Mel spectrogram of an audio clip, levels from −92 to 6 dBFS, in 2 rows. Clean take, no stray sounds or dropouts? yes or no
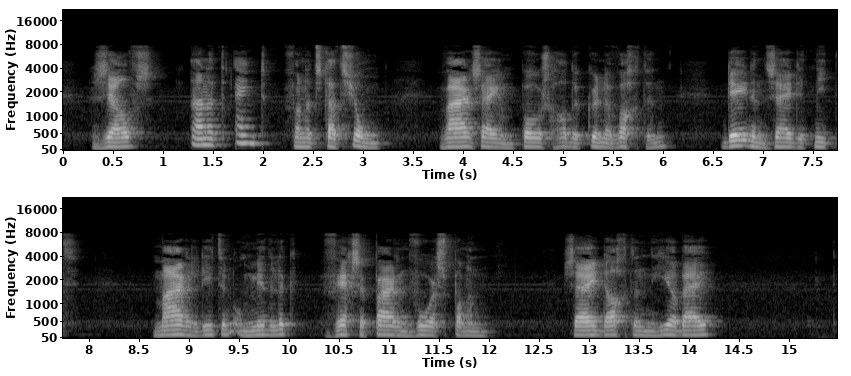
yes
